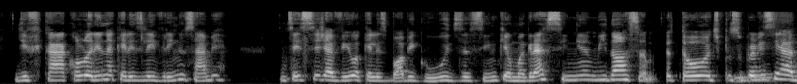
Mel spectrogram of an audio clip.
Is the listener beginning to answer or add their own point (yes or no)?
no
